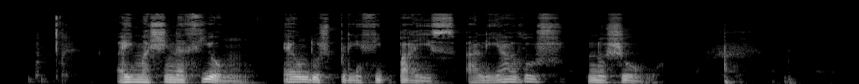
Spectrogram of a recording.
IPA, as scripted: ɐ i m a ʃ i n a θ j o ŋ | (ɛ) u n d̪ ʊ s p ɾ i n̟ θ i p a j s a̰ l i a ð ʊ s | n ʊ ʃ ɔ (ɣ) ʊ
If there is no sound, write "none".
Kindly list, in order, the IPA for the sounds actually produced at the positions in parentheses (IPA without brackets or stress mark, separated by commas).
ɛ, ɣ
